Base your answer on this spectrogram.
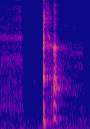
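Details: Child pretend coughing with silly sounds: two short, dry, deliberate coughs, a fake rather than illness cough; voluntary cough.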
